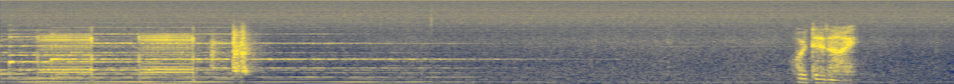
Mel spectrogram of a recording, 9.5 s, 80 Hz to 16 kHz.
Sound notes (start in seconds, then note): 0.4 busy signal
